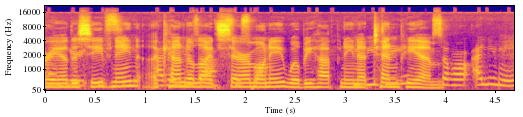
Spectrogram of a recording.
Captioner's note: speaking French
